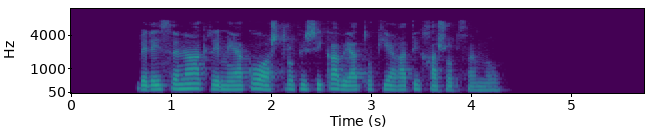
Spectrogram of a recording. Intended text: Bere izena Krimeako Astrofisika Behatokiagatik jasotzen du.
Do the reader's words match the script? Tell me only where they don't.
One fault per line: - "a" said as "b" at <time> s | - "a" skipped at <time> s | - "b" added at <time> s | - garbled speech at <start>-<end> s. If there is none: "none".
none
